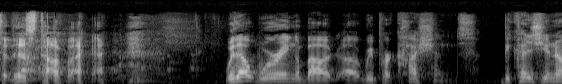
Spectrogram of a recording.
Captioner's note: laughs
